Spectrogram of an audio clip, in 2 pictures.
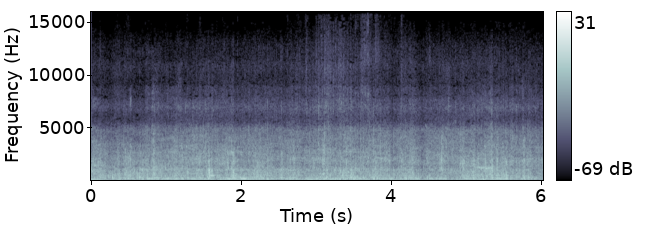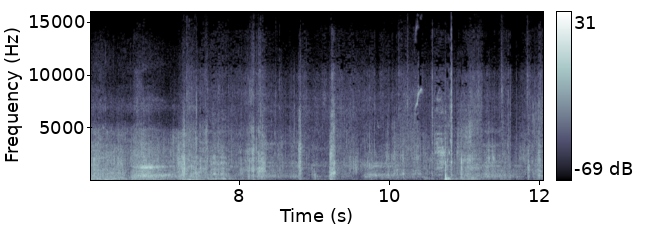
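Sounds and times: bike rattles and knocks: 0.0 - 8.3, 10.3 - 11.2
bike tyres on dirt: 0.0 - 12.0.

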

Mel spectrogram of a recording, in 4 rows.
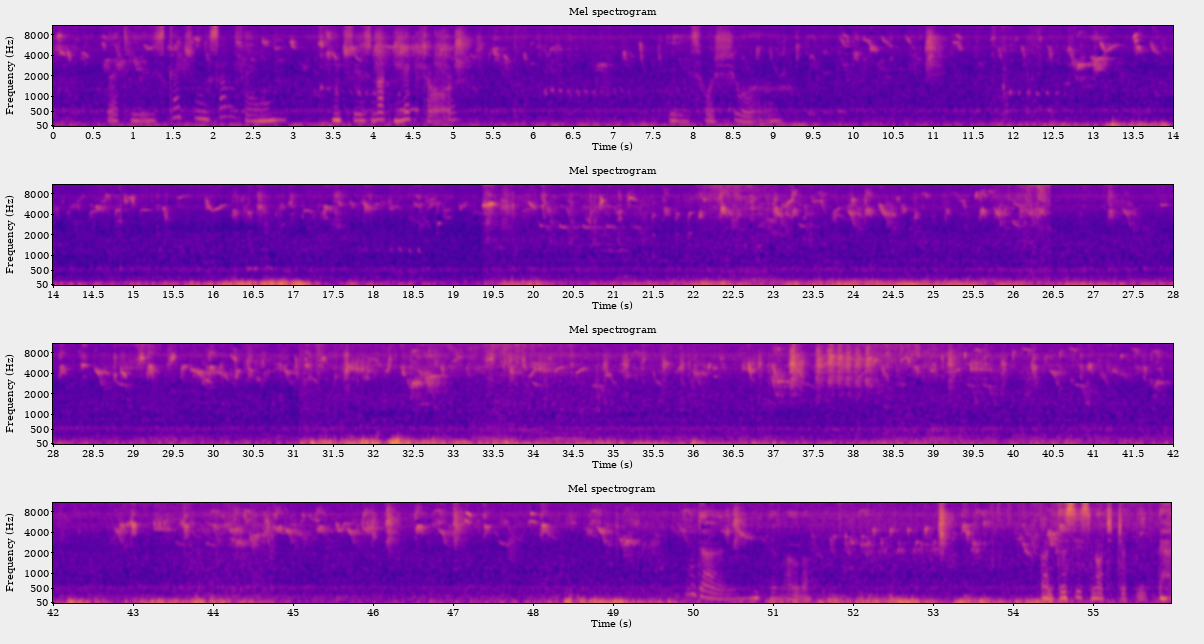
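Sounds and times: small birds chirping: 0.0 - 55.9
low rumble on microphone: 15.0 - 18.1, 31.1 - 37.2, 48.1 - 54.5.

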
